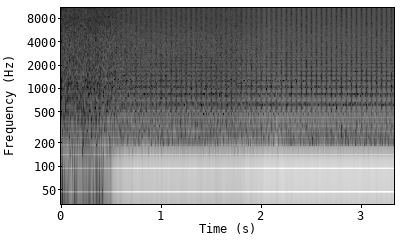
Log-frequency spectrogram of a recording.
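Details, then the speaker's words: Wards tube stereo with a new tube fitted, brought up slowly on a variac with an audio signal: a low steady hum with a faint higher tone starts while barely powered; a shorted rectifier tube is suspected. "uh that's nasty sounding that's barely up and it's making that noise"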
